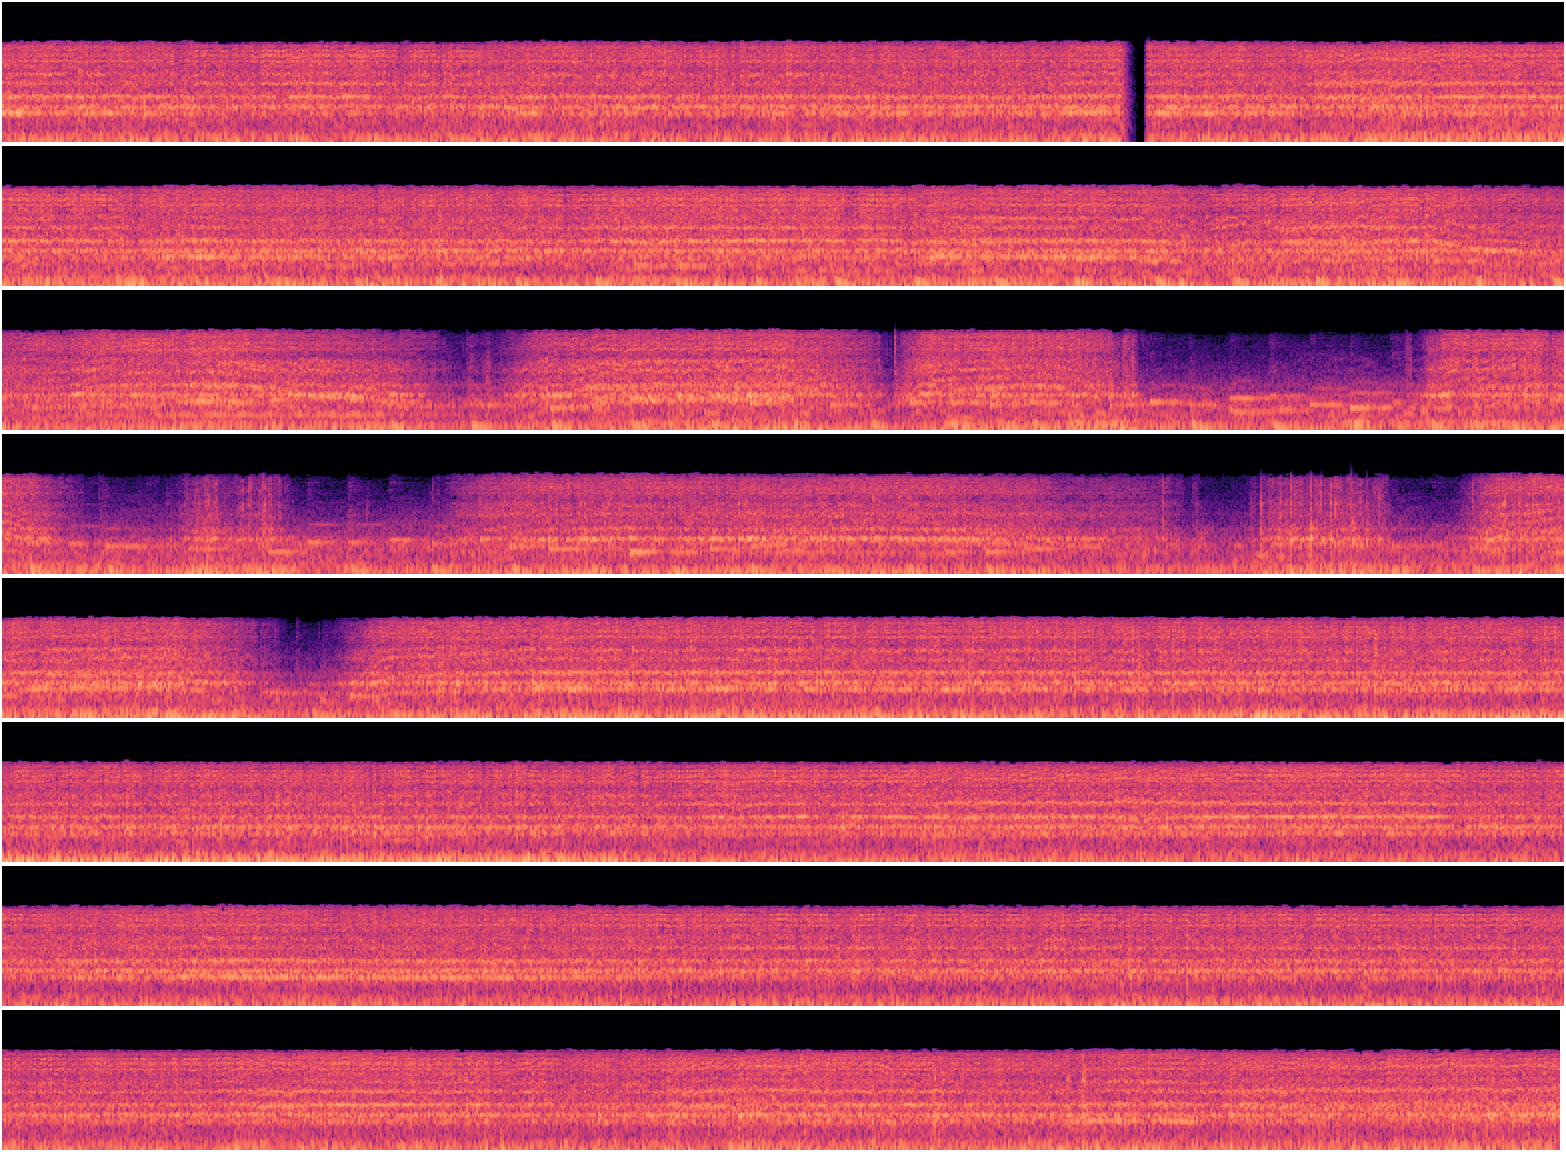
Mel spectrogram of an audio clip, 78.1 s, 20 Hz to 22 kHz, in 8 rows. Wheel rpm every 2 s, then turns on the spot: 200, 200, 200, 200, 200, 200, 200, 200, 190, 160, 140, 120, 120, 20, 80, 20, 120, 120, 30, 140, 100, 200, 200, 200, 200, 200, 200, 200, 200, 200, 200, 200, 200, 200, 200, 200, 200, 200, 190.
36-38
